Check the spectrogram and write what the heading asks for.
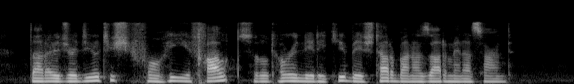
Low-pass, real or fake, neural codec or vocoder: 7.2 kHz; fake; codec, 16 kHz, 1.1 kbps, Voila-Tokenizer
